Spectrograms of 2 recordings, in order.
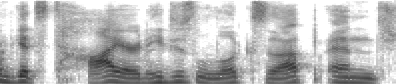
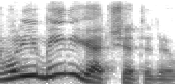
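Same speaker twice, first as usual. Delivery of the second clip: fast, higher, hammed-up outrage; mock indignant rush; 8 semitones higher, much faster than usual. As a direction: rattle it off in pretend disbelief. Princess indignant, retold.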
